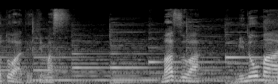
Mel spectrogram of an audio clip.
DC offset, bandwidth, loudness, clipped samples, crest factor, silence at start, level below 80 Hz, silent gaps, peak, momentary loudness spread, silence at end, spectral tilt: under 0.1%; 14 kHz; -22 LUFS; under 0.1%; 18 dB; 0 s; -44 dBFS; none; -4 dBFS; 7 LU; 0 s; -5 dB/octave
